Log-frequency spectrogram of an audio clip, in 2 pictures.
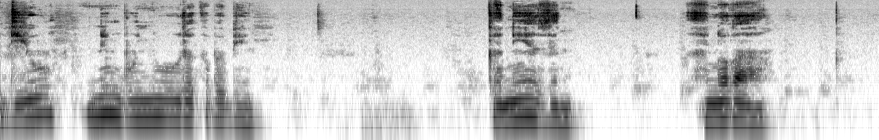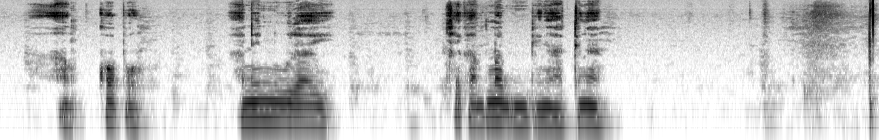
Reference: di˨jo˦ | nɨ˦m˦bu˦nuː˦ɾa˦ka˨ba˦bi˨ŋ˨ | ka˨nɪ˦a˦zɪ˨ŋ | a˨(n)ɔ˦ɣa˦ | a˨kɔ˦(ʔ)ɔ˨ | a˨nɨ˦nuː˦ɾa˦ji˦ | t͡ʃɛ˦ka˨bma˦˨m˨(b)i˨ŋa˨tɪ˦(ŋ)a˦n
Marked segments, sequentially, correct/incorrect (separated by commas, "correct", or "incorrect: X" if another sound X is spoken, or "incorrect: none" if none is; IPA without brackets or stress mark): incorrect: ɲ, incorrect: p, correct, correct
